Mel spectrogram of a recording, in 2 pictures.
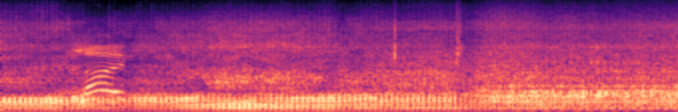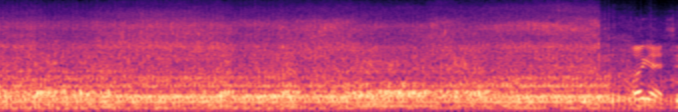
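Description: A small pull-start engine with the choke on sputters to life, then settles into a loud, steady running drone up close, with a brief sharp change in tone partway through and a voice speaking over it.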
